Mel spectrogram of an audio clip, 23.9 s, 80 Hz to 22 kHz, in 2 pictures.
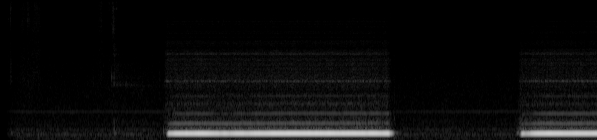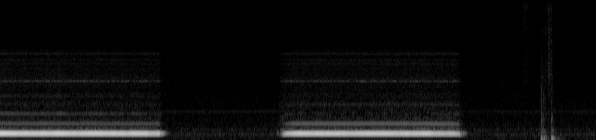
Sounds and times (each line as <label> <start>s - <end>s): blowing on a bottle with some liquid in it 3.3s - 7.8s
blowing on a bottle with some liquid in it 10.4s - 15.2s
blowing on a bottle with some liquid in it 17.5s - 21.2s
